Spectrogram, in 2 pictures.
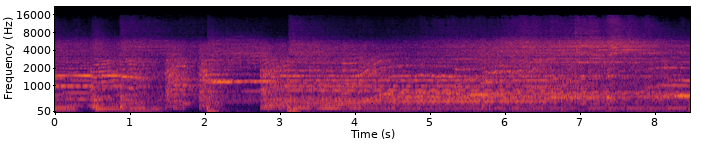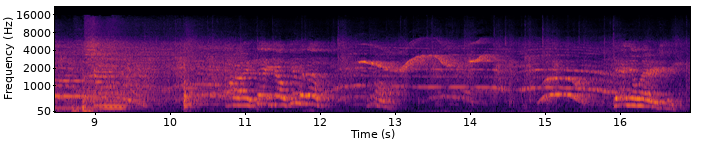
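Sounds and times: electric guitar ringing: 0.0 - 10.0
drums: 0.0 - 11.9
people whooping and shouting: 3.8 - 11.2, 12.1 - 16.9
drum and cymbal hit: 5.4 - 10.5.

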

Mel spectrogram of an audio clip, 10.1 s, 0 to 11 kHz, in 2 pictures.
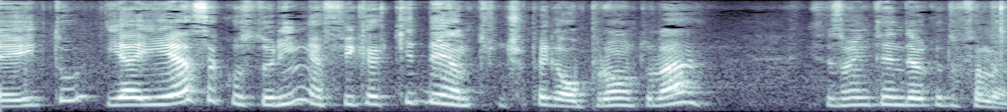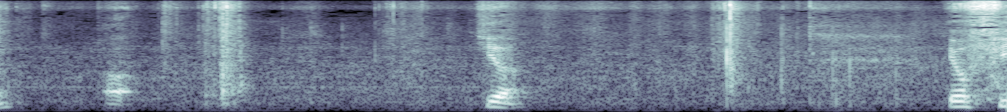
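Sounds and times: fabric rustling: 4.7 - 10.0.

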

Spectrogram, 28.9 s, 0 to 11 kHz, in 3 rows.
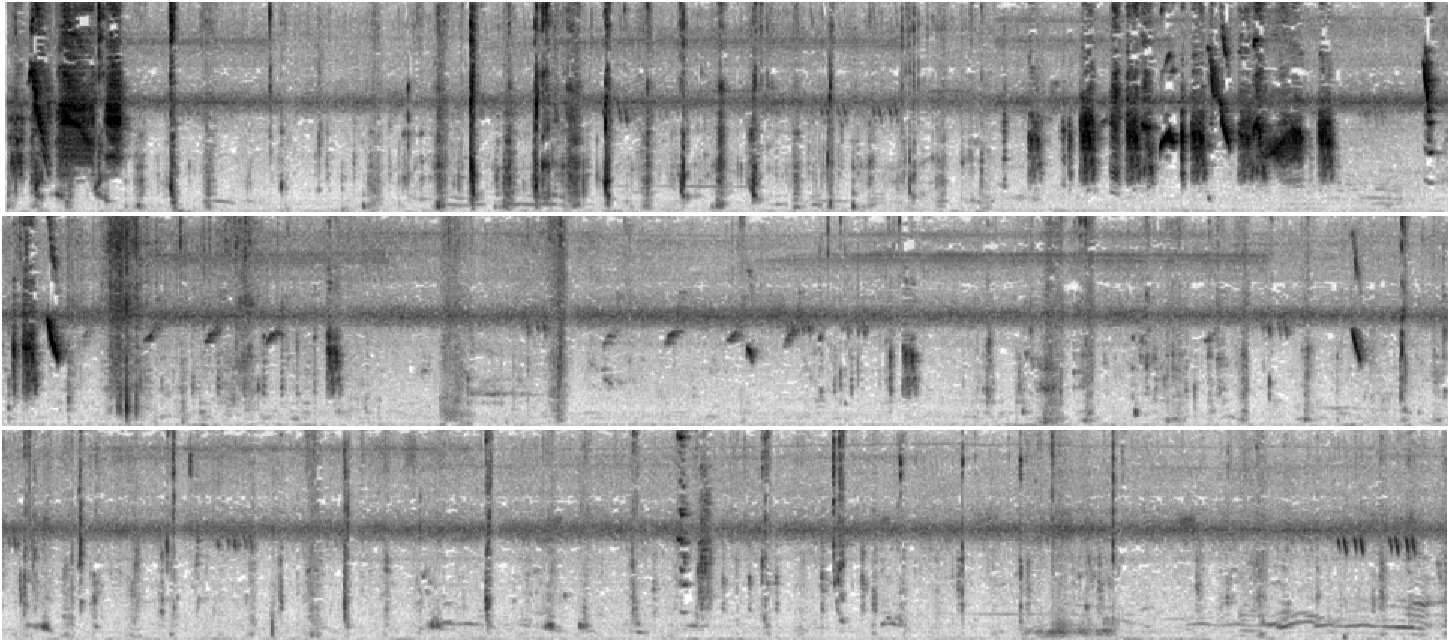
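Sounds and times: crunchy chewing: 0.0 - 28.9.

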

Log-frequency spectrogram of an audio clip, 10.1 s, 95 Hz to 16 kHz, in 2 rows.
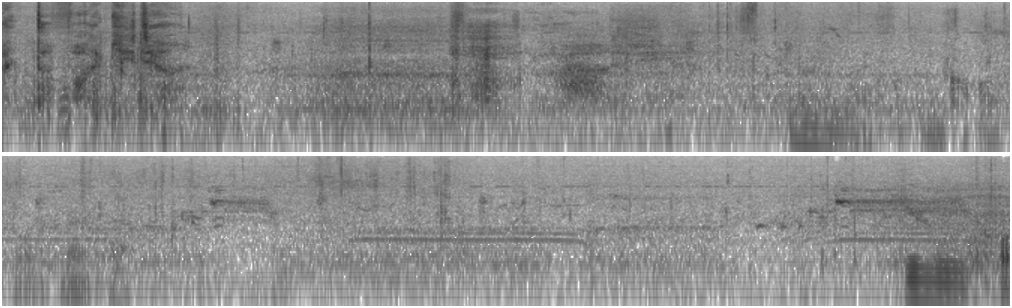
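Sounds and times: person whispering: 0.0 - 1.0, 2.7 - 5.0.

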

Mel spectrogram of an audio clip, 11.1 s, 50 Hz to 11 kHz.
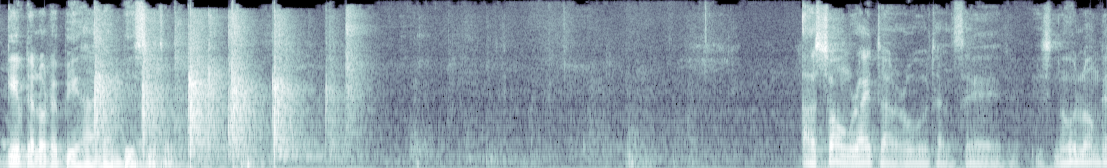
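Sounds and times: congregation applause: 0.8 - 3.8
sharp single claps: 1.0 - 3.8.

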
